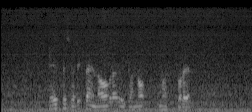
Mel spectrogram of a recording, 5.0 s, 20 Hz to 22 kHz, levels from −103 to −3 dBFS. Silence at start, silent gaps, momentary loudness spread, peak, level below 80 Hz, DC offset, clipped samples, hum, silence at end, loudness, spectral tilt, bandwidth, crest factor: 0.05 s; none; 17 LU; -32 dBFS; -66 dBFS; under 0.1%; under 0.1%; none; 0 s; -50 LUFS; -5.5 dB/octave; 16.5 kHz; 18 dB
